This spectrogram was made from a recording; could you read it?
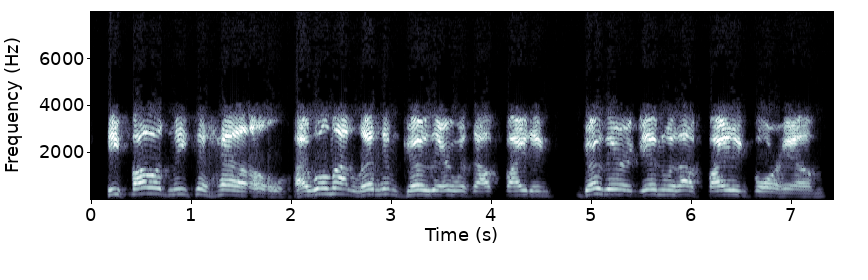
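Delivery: unyielding defiant declaration, hell drawn out. Voicing Sybil vowing to fight for him: Sybil speaking very loudly. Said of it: "The Sybil will very loudly say".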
